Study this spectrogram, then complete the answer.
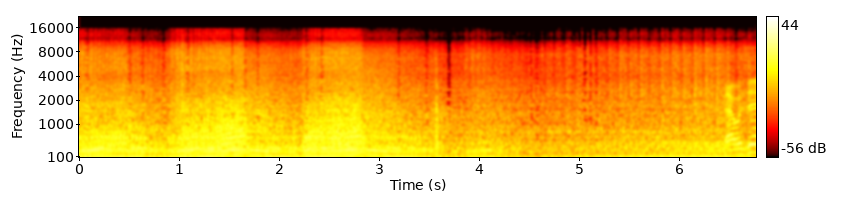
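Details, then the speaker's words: Kit Amante GT kit car engine after sitting 44 years, refueled and fitted with a new spark plug to cure a skip: runs even and steady with no skip or misfire, idle drifting gently; bad plug was the cause, now normal idle. "Bad plug. Bounce on all four. Smooth too. Nice and steady."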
